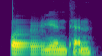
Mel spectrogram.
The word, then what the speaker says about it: Yönten: Yönten? Yönten, yep. So Yun like rhymes with moon, 10 like the number 10.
